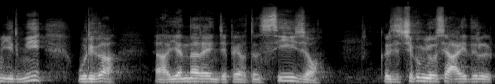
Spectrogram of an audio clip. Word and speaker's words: 카이사르: 그럼 그 사람 이름이 우리가 옛날에 이제 배웠던 씨저 그래서 지금 요새 아이들 그 영어식 발음으로 하면 카이사 로 그 다음에 옛날 성경의 그걸 다만 가이사 로 아시죠 가 이사 씨 줘 카이사르 예 율리우스 카이사르 유명한 사람 아시죠 예 그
